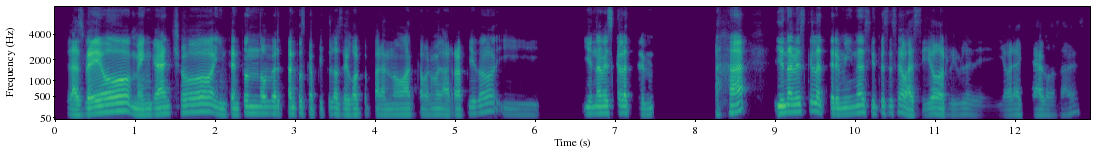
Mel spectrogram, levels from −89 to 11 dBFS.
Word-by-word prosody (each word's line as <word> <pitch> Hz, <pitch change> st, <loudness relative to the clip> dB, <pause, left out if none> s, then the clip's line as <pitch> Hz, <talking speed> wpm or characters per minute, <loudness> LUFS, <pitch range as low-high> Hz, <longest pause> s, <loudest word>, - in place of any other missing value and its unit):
las 100 Hz, 0 st, +1 dB
veo, 150 Hz, +9 st, +7 dB
me 105 Hz, -2 st, +2 dB
engancho, 135 Hz, +8 st, +1 dB
intento 110 Hz, +2 st, -3 dB
no 125 Hz, -1 st, -3 dB
ver 125 Hz, 0 st, -3 dB
tantos 120 Hz, -1 st, -2 dB
capítulos 115 Hz, 0 st, -9 dB
de 105 Hz, -, -3 dB
golpe 110 Hz, +1 st, -5 dB
para 105 Hz, -1 st, -7 dB
no 105 Hz, +1 st, -6 dB
acabármela 105 Hz, 0 st, -8 dB
rápido, 125 Hz, +10 st, -5 dB
y 100 Hz, -2 st, -23 dB, 0.5 s
y -, -, -6 dB
una 130 Hz, +1 st, +2 dB
vez 135 Hz, 0 st, -1 dB
que 140 Hz, -, -2 dB
la 135 Hz, -, +3 dB
ter 110 Hz, -4 st, -12 dB, 0.7 s
ajá. -, -, +3 dB, 0.3 s
Y -, -, +2 dB
una 150 Hz, +2 st, +6 dB
vez 155 Hz, +1 st, +1 dB
que 175 Hz, -, -7 dB
la 160 Hz, -, +4 dB
terminas, 120 Hz, +5 st, -2 dB
sientes 130 Hz, 0 st, -11 dB
ese 135 Hz, -, -7 dB
vacío 105 Hz, +3 st, -3 dB
horrible 110 Hz, 0 st, -8 dB
de, 95 Hz, -2 st, -29 dB
¿y -, -, -29 dB
ahora 100 Hz, +1 st, -11 dB
qué 100 Hz, -, -19 dB
hago? 100 Hz, -1 st, -10 dB
¿Sabes? 105 Hz, +9 st, -23 dB
110 Hz, 180 wpm, -23 LUFS, 105-135 Hz, 0.7 s, veo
